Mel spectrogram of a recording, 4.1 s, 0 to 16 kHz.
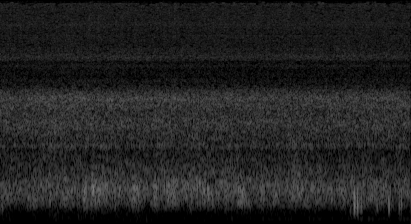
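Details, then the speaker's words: Home fetal Doppler (Sonoline B) at 10 weeks of pregnancy in a plus-size mother, found briefly: faint, rapid whooshing pulses in Doppler hiss, much faster than the maternal heartbeat heard earlier; fetal heartbeat. "Oh, I just found them for a split second. Okay. So that is the baby's heartbeat. As you can tell, it's a lot faster."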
